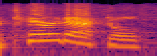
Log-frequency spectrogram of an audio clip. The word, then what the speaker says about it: pterodactyl: and say no because the P is silent oh oh it's true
